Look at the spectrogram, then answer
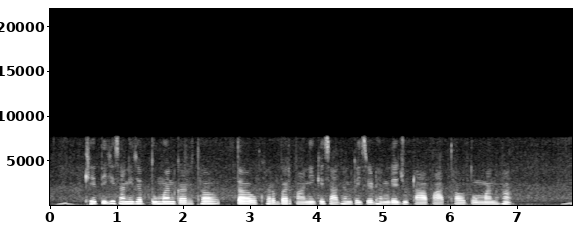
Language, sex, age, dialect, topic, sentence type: Chhattisgarhi, female, 18-24, Western/Budati/Khatahi, agriculture, statement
